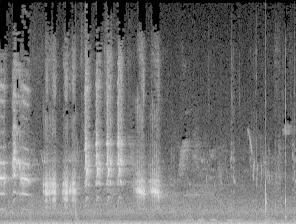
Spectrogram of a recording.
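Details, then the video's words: Great reed warbler singing: a run of harsh, chattering syllables repeated rapidly for about two and a half seconds, then faint quiet background. "Trzciniak i jego śpiew"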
